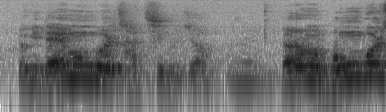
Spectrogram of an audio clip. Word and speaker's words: 몽골: 내몽골 자치 그죠 여러분 몽골 사람한테 몽골라 하면 안 돼요 예 몽고는 낮춰 부르는 말이에요 몽골라 보게 예 고라고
